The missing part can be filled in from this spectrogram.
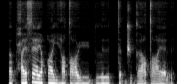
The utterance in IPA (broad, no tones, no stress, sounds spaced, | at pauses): ɐ b ħ ɛ s ɛː j qʷ ɛː j ɦ ɨ tˤ u ɹ yː b lː ɨː tː ɛ b d͡ʒ u ɡ ɐː tˤ ɛː r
